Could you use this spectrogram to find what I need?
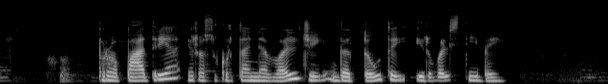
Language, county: Lithuanian, Klaipėda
